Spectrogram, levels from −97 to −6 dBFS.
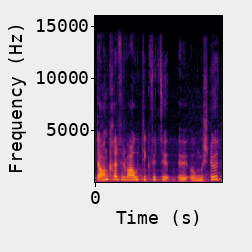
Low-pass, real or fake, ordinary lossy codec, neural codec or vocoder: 14.4 kHz; real; none; none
